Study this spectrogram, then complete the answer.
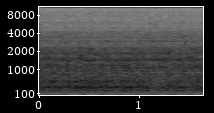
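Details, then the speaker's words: V8 truck started right after the spark plugs were changed on both sides to chase a missing problem; steady, even low idle rumble with no stumbles or skipped beats, running smoothly, hesitation not yet road-tested. "All right, so it don't sound too bad. Seems like it's running pretty smoothly."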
